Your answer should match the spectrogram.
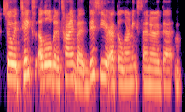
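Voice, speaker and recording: A woman's voice: medium pitch, a little fast, darkish tone. This is a woman in her thirties with a mid-range voice. She hosts a livestream in a loose, conversational style. Her talk is chatty and informal, wandering from one thought into the next as she answers viewers. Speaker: livestream host. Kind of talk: casual chat, answering viewer questions.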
